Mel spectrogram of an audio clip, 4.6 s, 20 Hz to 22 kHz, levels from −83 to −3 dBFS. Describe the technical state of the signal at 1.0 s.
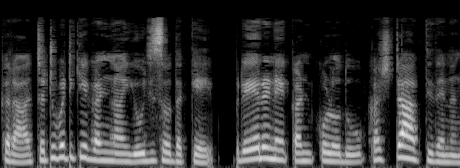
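At 1.0 s, as throughout, the speech is hissy and grainy, with nothing above 14.1 kHz: likely Vorbis compression, coarsely quantised treble fitting roughly 35 kbps. A spectrogram shows a hard ceiling and speckled upper bands.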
